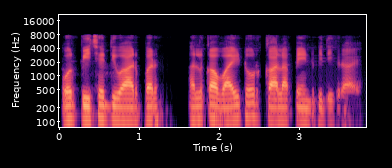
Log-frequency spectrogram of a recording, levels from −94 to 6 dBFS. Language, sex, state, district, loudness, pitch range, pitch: Hindi, male, Uttar Pradesh, Saharanpur, -20 LUFS, 105-115 Hz, 110 Hz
